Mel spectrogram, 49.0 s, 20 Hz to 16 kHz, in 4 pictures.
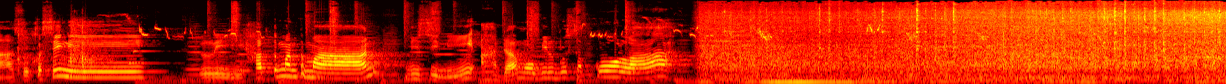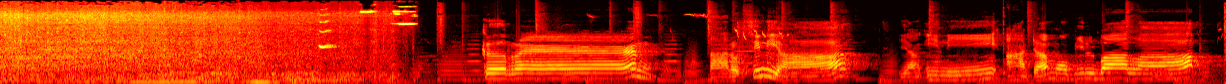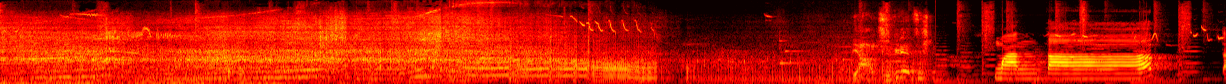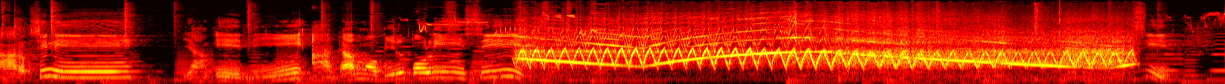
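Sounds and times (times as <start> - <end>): car accelerating past: 7.0 - 16.4, 24.5 - 33.8
police siren yelp and wail: 41.9 - 48.2.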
